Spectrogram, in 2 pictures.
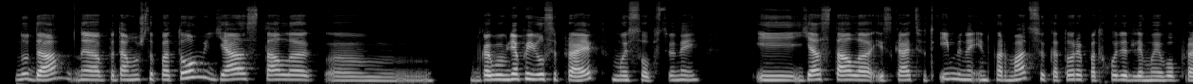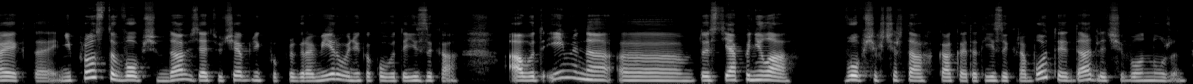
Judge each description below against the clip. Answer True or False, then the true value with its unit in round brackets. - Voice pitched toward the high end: True (200 Hz)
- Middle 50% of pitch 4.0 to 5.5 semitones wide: False (3.4 semitones)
